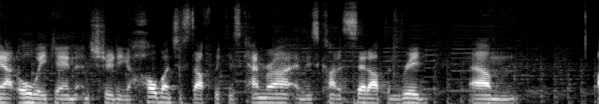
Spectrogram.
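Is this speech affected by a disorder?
No.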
